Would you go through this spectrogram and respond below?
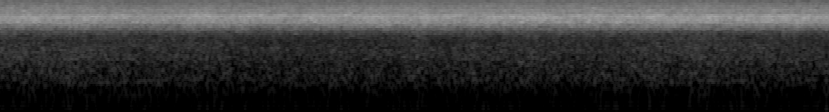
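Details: A continuous sizzling high drone from cicadas in a Korean summer forest near Seoul, even and unbroken throughout, with no other sounds standing out.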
